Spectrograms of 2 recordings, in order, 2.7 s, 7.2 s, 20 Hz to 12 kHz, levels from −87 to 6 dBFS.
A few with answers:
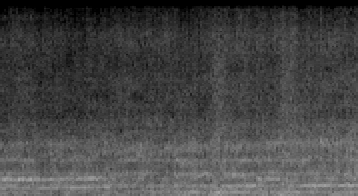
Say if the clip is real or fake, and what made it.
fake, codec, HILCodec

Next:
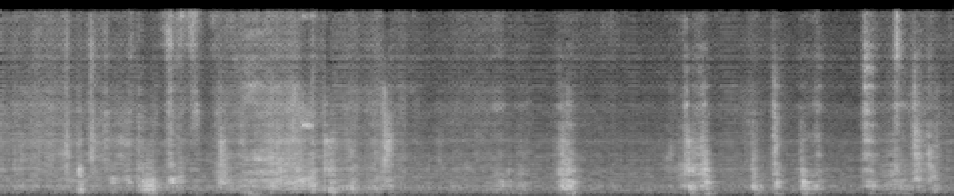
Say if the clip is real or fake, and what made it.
fake, vocoder, Vocos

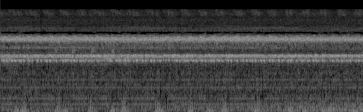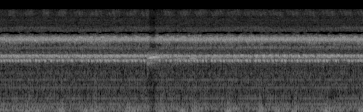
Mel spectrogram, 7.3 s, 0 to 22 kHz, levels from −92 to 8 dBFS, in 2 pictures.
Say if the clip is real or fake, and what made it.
real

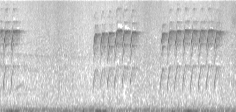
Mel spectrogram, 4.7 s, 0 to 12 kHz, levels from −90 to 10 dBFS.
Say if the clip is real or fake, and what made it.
real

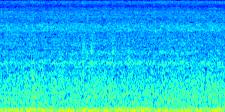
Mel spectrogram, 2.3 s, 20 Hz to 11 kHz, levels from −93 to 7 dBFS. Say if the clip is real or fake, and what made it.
real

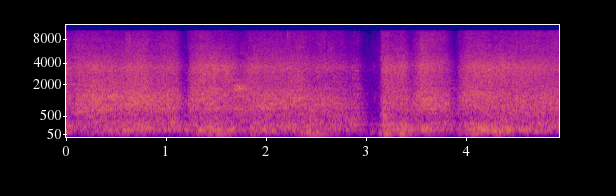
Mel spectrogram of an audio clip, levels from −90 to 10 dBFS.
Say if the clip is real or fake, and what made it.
real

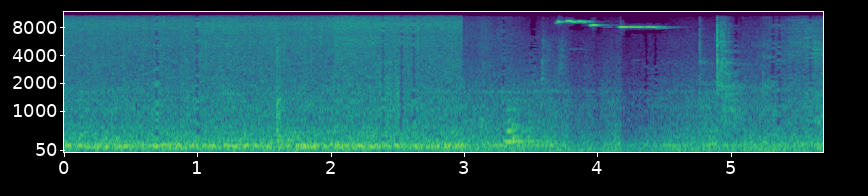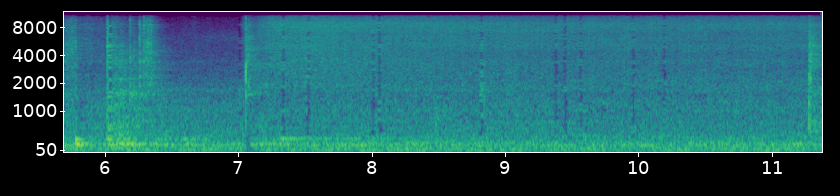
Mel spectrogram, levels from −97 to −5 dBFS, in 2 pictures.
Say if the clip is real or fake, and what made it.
real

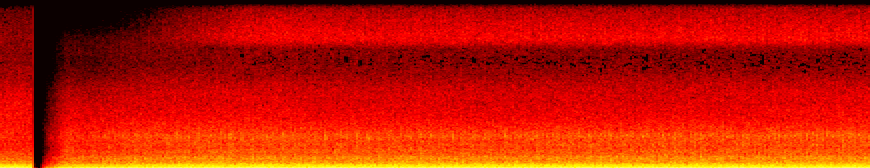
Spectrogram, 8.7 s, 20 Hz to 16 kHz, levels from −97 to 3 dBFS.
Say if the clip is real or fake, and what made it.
real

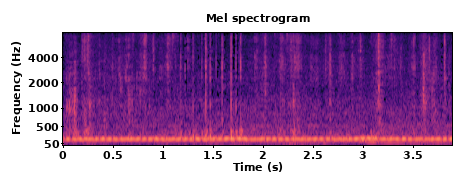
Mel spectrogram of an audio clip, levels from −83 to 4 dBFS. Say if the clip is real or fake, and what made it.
fake, vocoder, Vocos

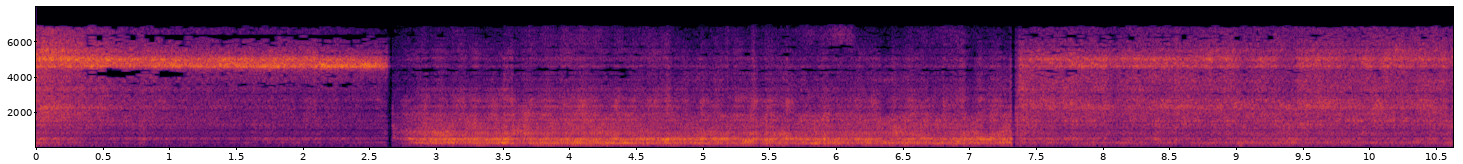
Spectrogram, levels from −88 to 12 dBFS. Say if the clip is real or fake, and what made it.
fake, codec, ZipCodec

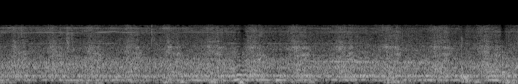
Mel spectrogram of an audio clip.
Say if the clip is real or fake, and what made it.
real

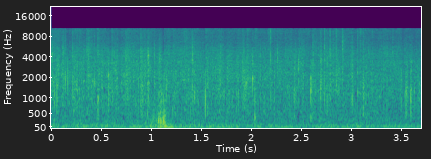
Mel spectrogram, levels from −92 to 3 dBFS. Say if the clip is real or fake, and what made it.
fake, autoencoder, DAC-VAE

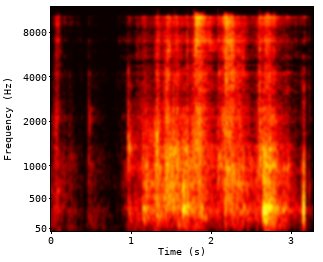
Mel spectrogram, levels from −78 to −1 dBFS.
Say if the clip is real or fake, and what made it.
fake, codec, HILCodec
